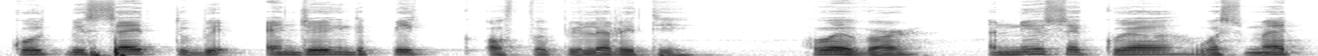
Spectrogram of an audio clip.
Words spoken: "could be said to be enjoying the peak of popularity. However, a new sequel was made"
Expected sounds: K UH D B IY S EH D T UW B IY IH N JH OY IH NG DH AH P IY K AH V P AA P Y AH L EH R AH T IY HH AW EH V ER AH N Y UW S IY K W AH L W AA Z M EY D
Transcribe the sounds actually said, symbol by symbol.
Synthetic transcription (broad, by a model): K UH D B IY S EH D T UW B IY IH N JH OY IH NG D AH P IY K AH F P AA P Y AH L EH R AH T IY HH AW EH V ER AH N Y UW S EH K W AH L W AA S M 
